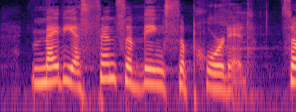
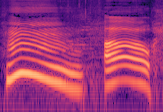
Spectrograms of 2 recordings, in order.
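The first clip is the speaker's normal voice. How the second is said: practiced mock surprise; much slower than usual. Shown as a demonstration. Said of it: "made us all sit there and practice".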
